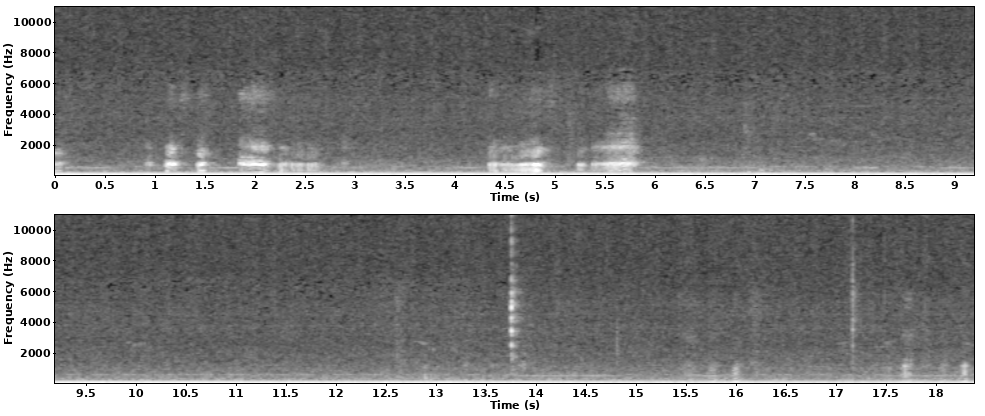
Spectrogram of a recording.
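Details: Female Chihuahua Maya, up on a chair indoors, whines while afraid to jump down to fetch her toy from the floor: short nasal whimpers and grunts in two bursts over the first six seconds, then near quiet over a steady electrical hum.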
